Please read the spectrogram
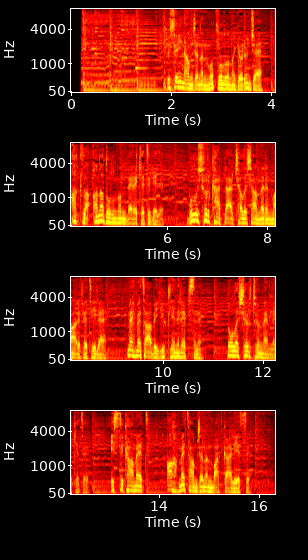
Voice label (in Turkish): reklam drama; eti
